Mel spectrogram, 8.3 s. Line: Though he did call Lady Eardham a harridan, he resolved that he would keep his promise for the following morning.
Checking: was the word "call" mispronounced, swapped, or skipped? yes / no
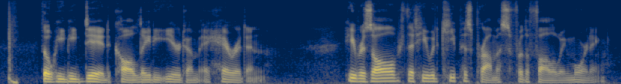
no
